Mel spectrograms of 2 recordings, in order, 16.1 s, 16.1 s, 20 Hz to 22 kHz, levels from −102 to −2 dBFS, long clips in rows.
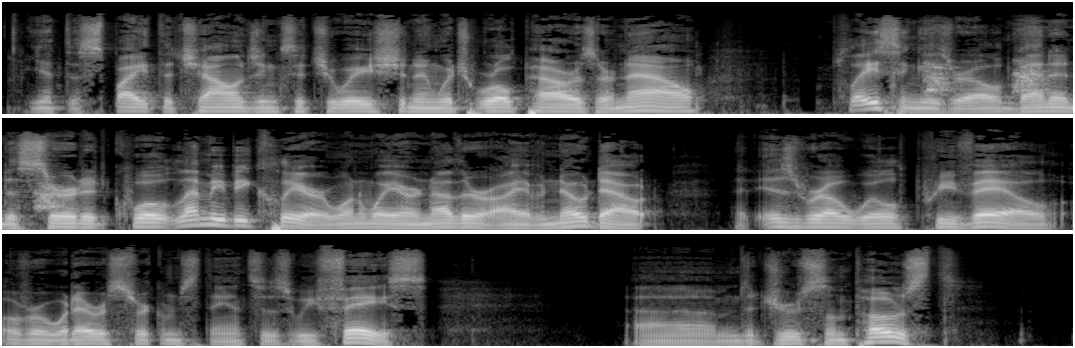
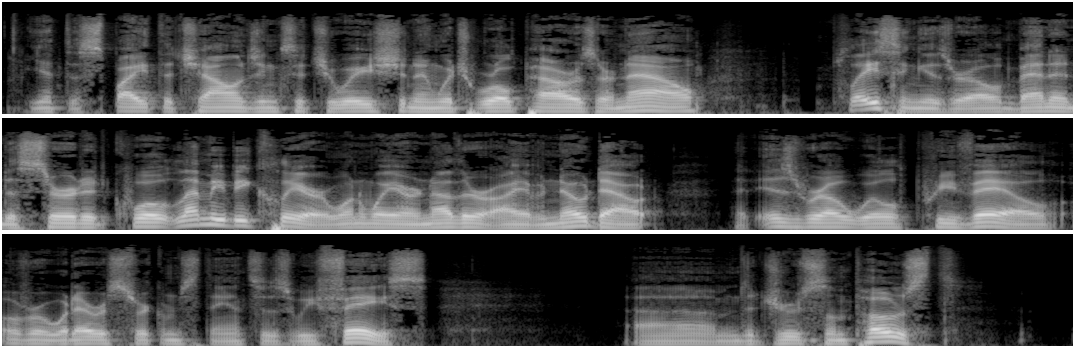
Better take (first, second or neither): second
